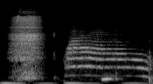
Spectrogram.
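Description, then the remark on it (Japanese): A cat lets out a breathy, hissing-edged cry followed by a long, drawn-out meow with a rising then falling pitch, loud, with no one talking; the cat is trying to climb onto a person's lap. “ああ、猫が鳴いてる。猫すごい鳴いてます、今。”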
